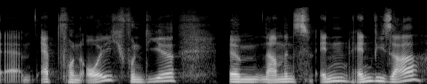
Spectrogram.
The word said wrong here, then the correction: Revisa: habe ich das richtig ausgesprochen? Revisa. Revisa, so rum.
